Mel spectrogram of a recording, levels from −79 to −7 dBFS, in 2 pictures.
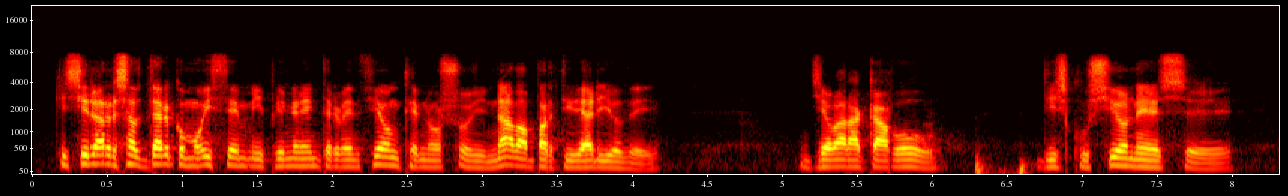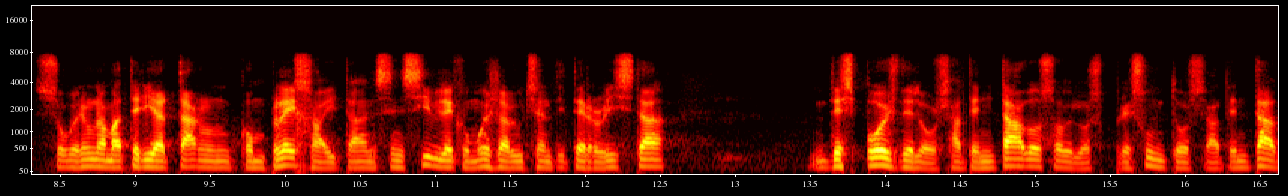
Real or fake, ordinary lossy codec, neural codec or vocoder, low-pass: fake; none; codec, 16 kHz, 0.8 kbps, ZipCodec; none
